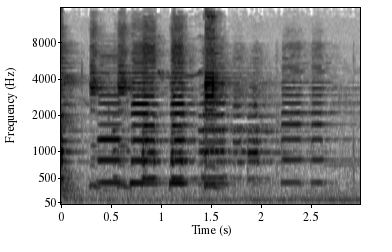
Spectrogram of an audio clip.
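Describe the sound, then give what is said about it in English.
Several car horns honk repeatedly in overlapping bursts, a chorus of toots from multiple vehicles outdoors with a low engine rumble underneath, sounded by churchgoers during a church service on Memorial Day weekend. “So I'm glad to see we're keeping that alive with our holy honks.”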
